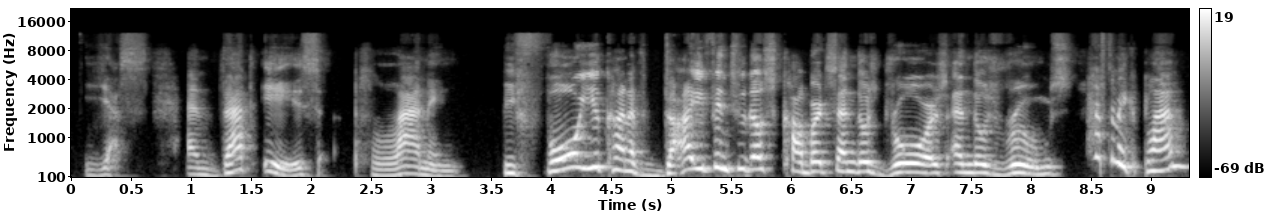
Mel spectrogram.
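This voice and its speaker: Over a quiet background, a woman with a Dutch accent speaks at a very slow pace. Her medium-pitched voice moves through very wide pitch swings. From Netherlands. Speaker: podcast co-host. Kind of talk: casual chat.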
